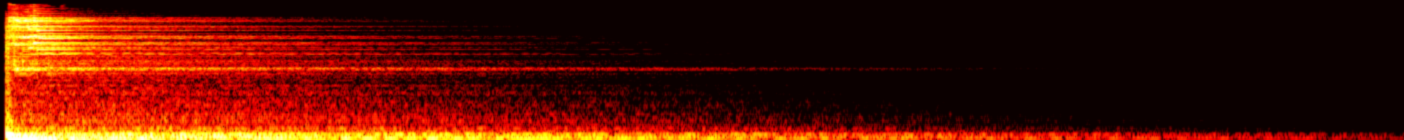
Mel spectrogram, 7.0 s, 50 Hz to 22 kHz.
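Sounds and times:
drum hit jingle with reverb: 0:00.0 - 0:03.4.

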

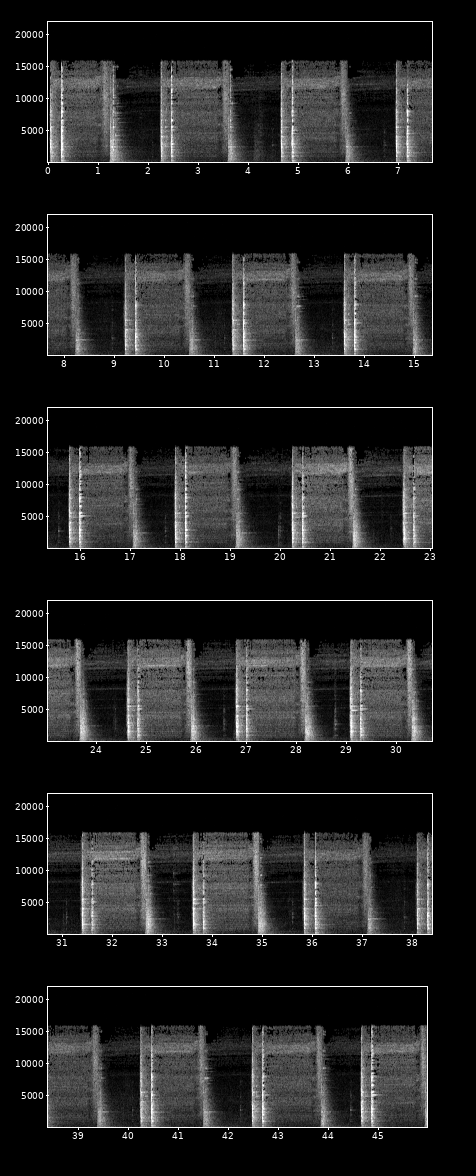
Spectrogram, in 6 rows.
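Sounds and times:
metal bender pound stamper in industry: 0:00.0 - 0:02.9, 0:03.5 - 0:05.3, 0:05.9 - 0:09.8, 0:10.4 - 0:13.0, 0:13.6 - 0:14.3, 0:14.9 - 0:16.4, 0:17.0 - 0:19.6, 0:20.2 - 0:25.2, 0:25.8 - 0:27.4, 0:28.1 - 0:30.7, 0:31.4 - 0:43.2, 0:43.8 - 0:45.9.

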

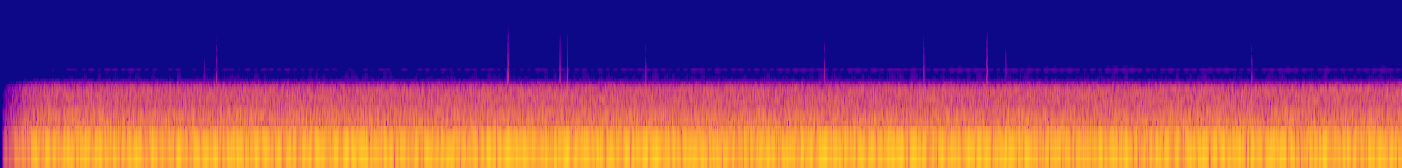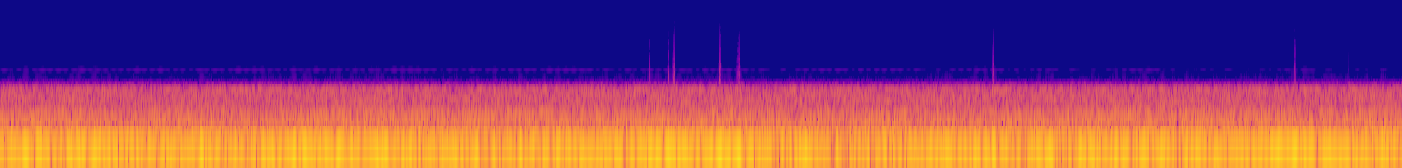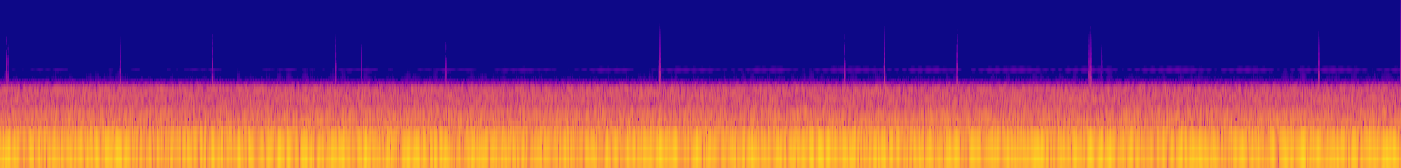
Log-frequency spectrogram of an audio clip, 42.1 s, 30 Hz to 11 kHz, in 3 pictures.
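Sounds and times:
deep rumbling sci-fi space drone: 0:00.0 - 0:42.0.

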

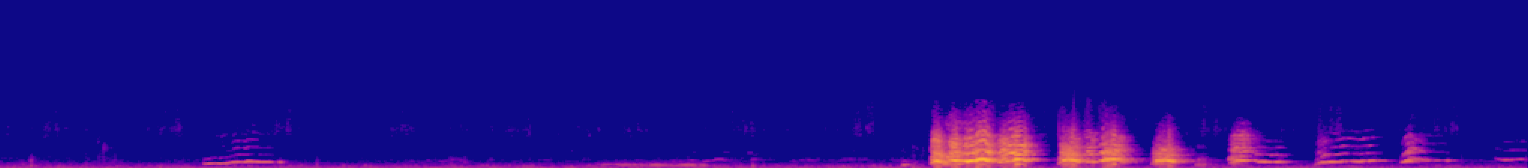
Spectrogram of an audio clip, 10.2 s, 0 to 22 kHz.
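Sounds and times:
Cairn terrier barking, whining and yelping: 0:06.1 - 0:10.1.

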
